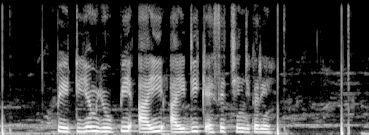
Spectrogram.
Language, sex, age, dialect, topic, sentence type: Hindi, female, 18-24, Hindustani Malvi Khadi Boli, banking, question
